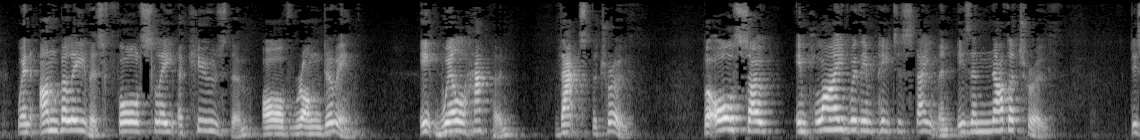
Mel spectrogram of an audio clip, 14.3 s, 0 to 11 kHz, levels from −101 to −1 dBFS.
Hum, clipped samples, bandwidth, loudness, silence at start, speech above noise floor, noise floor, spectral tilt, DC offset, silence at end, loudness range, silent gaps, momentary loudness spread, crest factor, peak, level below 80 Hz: none; under 0.1%; 10.5 kHz; -23 LUFS; 0.25 s; 48 dB; -71 dBFS; -5.5 dB/octave; under 0.1%; 0 s; 5 LU; none; 14 LU; 18 dB; -6 dBFS; -68 dBFS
